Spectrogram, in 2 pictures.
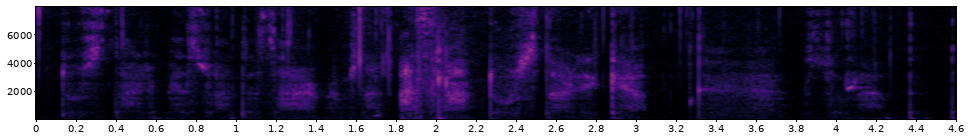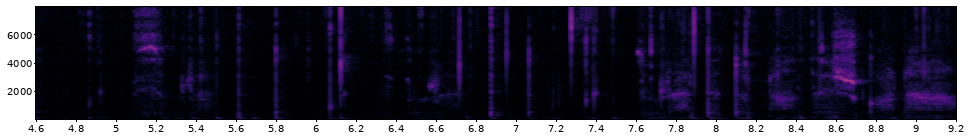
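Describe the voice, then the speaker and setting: Whispering in a soothing tone at a fairly slow pace, with long, frequent pauses and noticeable background noise. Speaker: ASMR creator. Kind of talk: Persian ASMR talk, affectionate. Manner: whispered, soothing.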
